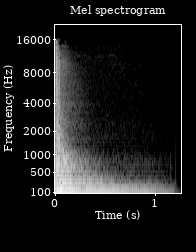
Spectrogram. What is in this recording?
pwdrum biggerdruminsidebrown
Mono samples of a small children's drum set recorded with 3 different "sticks". One is plastic with a blue rubber tip that came with a drum machine. One is a heavy green plastic stick from a previous toy drum. The third stick used is a thinner brown plastic one.
Drum consists of a bass drum (recorded using the kick pedal and the other 3 sticks), 2 different sized "tom" drums, and a cheesy cymbal that uses rattling rivets for an interesting effect.
Recorded with Olympus digital unit, inside and outside of each drum with various but minimal EQ and volume processing to make them usable. File names indicate the drum and stick used in each sample.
